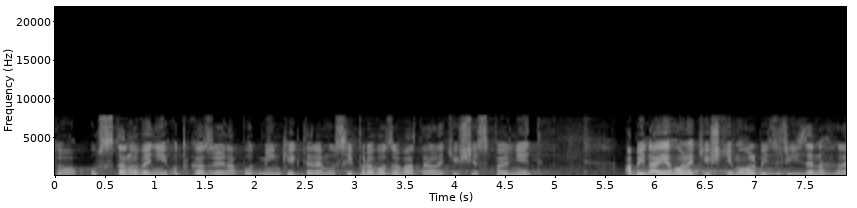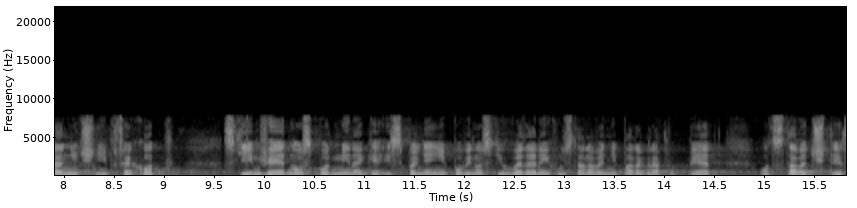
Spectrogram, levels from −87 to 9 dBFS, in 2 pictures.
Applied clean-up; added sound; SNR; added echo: none; none; none; none.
